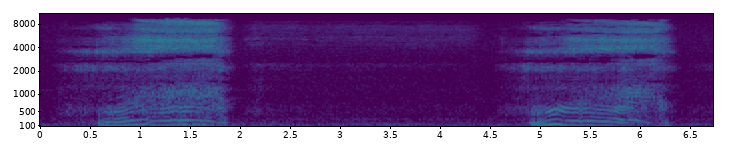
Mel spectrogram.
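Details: Recording of a person snoring in sleep: two loud, low, vibrating snores on the in-breath about four seconds apart, with quiet room noise between; snoring.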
